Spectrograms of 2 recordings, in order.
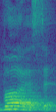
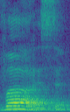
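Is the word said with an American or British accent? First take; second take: British; British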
